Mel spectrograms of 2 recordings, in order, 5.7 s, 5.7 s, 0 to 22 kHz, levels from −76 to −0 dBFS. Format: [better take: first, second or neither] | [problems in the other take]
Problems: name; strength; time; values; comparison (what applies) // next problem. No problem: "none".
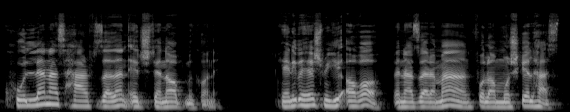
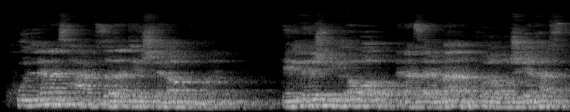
first | room echo; strong; dies away in 1.5 s // off-mic speech; far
